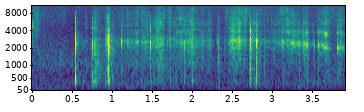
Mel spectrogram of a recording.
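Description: Long nails tap and scratch the body of a filled beige plastic face wash tube with a bronze cap. Quiet, bright, sharp clicks mix with soft crinkly scratching, each tap dying away almost at once with no ring.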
